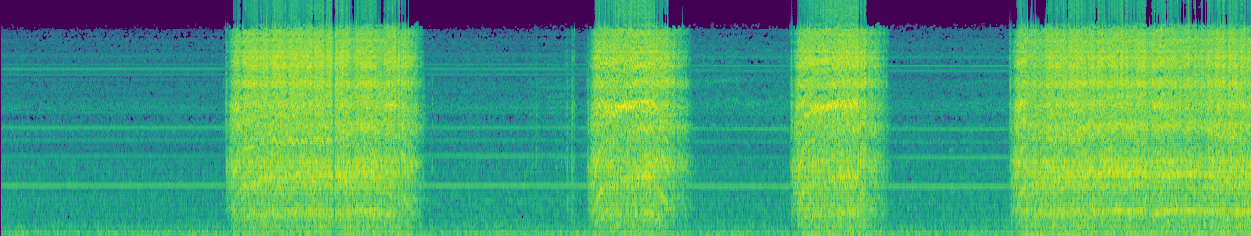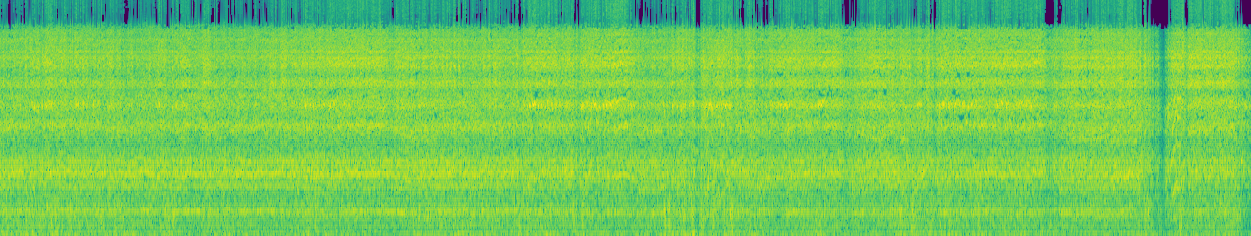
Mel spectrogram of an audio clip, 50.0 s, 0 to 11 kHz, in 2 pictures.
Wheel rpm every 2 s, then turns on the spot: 0, 0, 60, 210, 40, 10, 130, 0, 120, 0, 160, 230, 220, 230, 230, 230, 220, 230, 220, 220, 220, 220, 220, 200, 150.
none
